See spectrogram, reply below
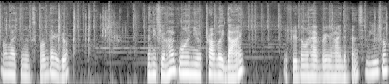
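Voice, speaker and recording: A woman with a low-energy, just-woke-up morning voice giving a casual gameplay tutorial in commentary style. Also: normal speed, pauses often, mellow, soft background music. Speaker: video game guide narrator.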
